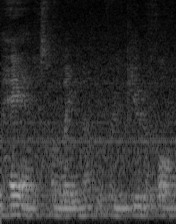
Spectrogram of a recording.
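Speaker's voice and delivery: low, soft, quick laid-back line; cool surfer dude. Retold or imitated. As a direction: imitate an effortlessly cool surfer. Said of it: "this cool blonde surfer dude".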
